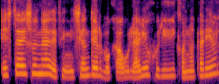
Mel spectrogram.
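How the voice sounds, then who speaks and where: Using a normal speaking voice, a woman talks at a moderate pace and medium pitch with lively intonation, the sound dry and close with no echo. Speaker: law professor. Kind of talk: lecture.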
